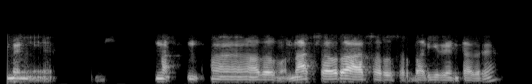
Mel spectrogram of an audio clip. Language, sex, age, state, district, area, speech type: Kannada, male, 45-60, Karnataka, Gadag, rural, conversation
